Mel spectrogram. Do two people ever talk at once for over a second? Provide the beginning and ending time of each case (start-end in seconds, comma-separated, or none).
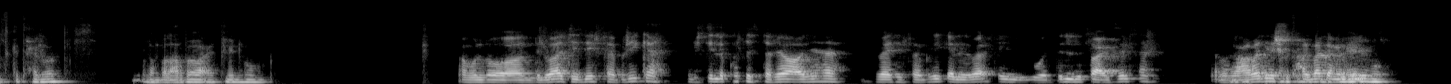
12.3-13.8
